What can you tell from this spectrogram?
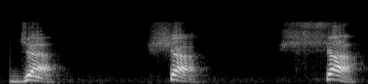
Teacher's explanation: ja dengan sya ni tempat dia di pertengahan lidah ni. Dia bukan hujung lidah. Pertengahan lidah ni. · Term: Jim dengan shin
